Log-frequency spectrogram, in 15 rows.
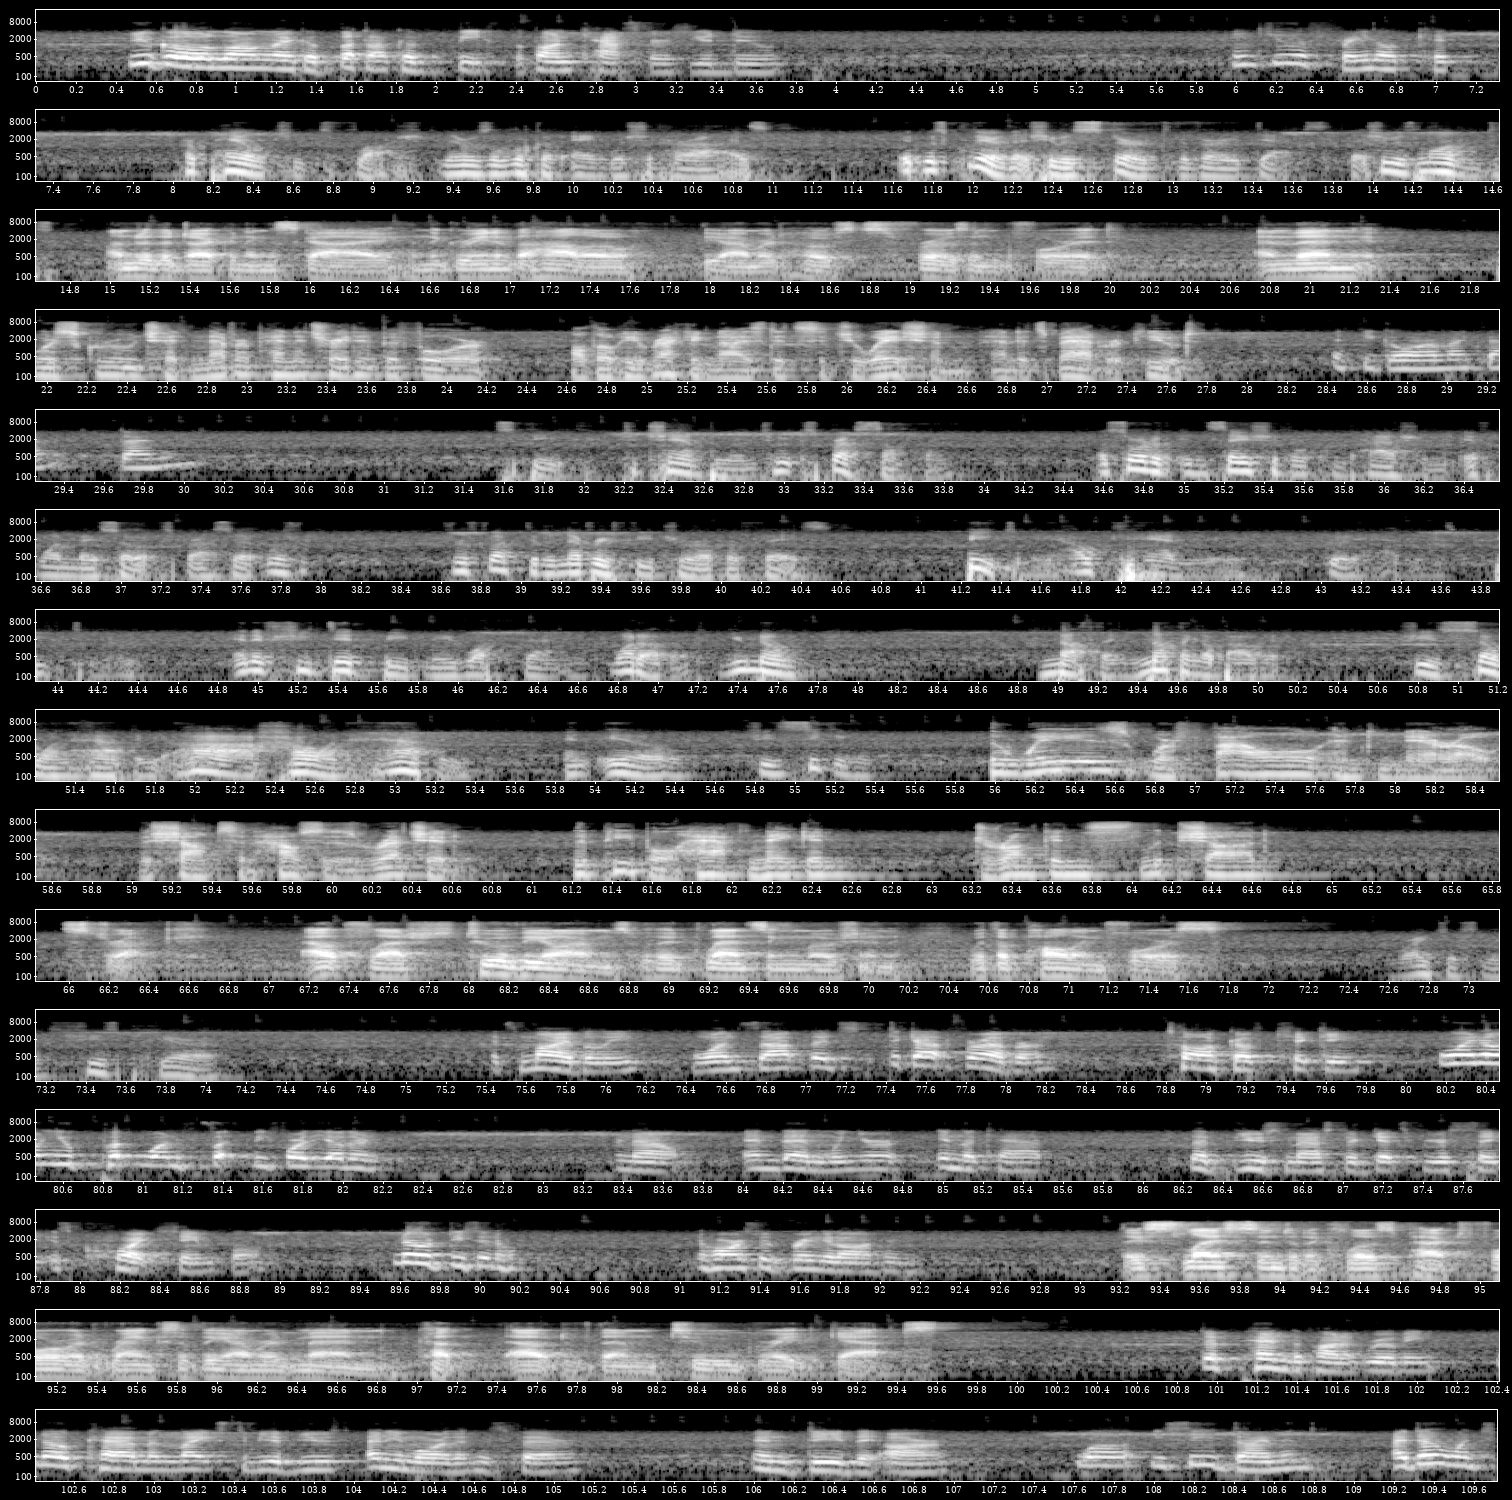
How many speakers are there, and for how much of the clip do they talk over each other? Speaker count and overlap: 4, no overlap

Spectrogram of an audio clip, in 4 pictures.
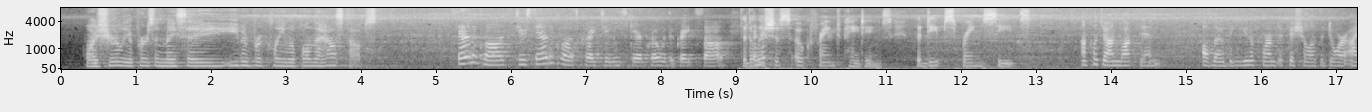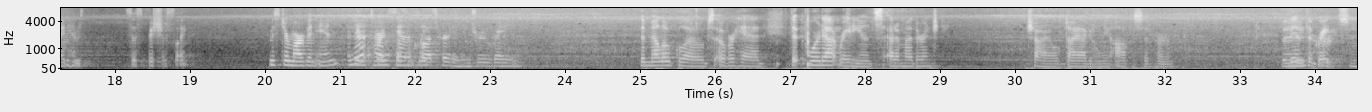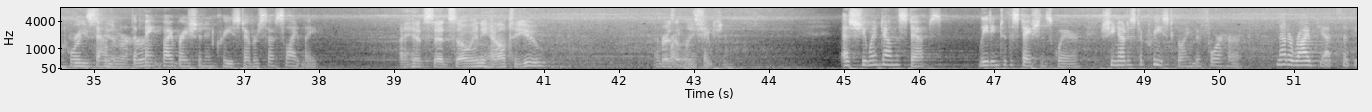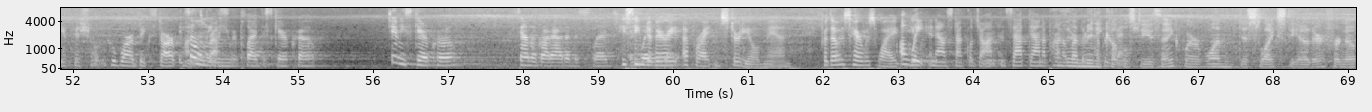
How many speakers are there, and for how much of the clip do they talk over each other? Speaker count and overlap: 4, about 12%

